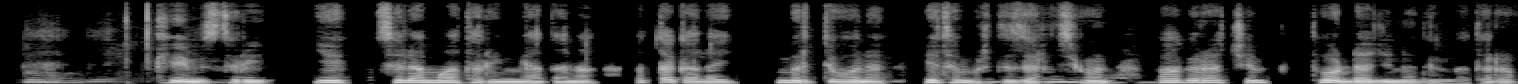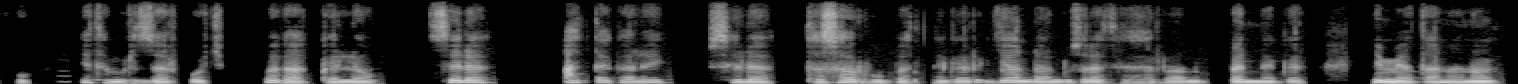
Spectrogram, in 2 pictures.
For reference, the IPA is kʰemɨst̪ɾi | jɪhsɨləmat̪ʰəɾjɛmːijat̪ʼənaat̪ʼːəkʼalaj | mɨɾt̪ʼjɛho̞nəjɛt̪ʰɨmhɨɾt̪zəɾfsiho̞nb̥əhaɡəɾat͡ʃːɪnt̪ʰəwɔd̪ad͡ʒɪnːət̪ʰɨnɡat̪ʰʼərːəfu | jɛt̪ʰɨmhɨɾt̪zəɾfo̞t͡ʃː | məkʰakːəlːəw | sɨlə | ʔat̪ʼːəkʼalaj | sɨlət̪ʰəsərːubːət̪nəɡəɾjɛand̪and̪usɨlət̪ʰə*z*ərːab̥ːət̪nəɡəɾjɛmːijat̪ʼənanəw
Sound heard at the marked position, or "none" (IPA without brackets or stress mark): s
